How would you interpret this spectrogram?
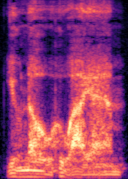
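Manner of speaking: slow, low, menacing whisper; distorted nightmare voice. A narrator's reading. Kidnapper on the phone to Burke, slow eerie whisper. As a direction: breathe it like a monster on the line.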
